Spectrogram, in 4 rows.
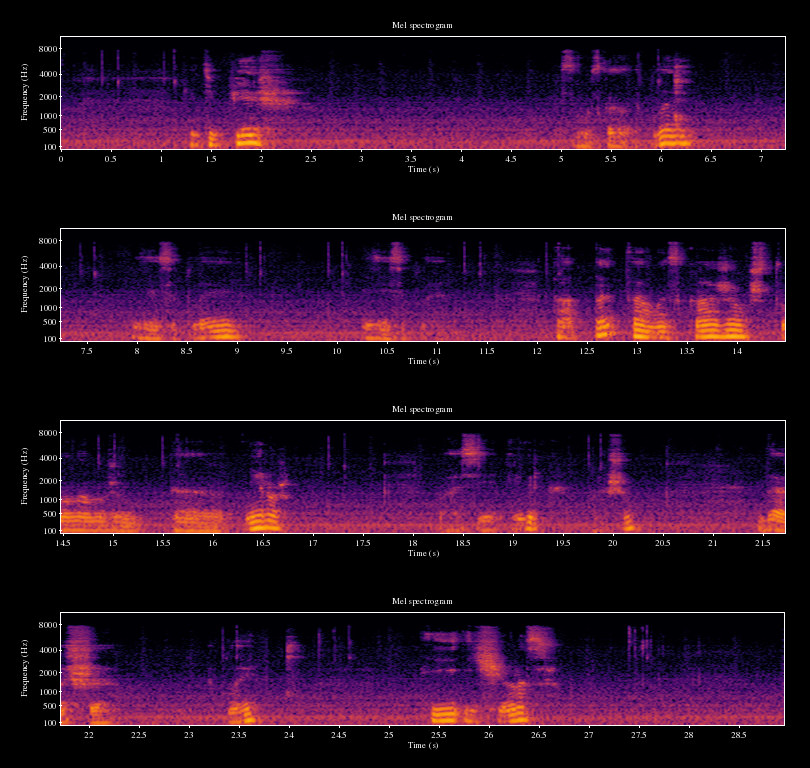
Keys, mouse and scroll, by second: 0.4 click, 0.9 click, 5.7 click, 7.4 click, 9.1 click, 9.9 click, 11.2 click, 12.0 click, 14.8 click, 15.4-18.6 drag, 19.7 click, 23.3 click, 24.4 click, 27.4-28.9 drag.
